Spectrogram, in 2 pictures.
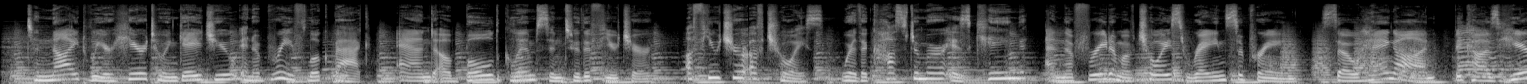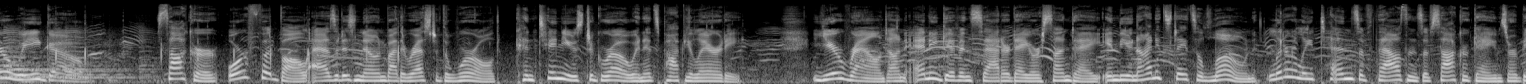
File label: narration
